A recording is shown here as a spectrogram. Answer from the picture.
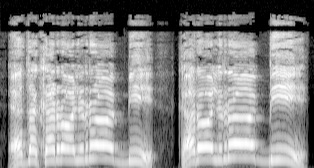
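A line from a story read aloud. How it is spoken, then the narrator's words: Shouted. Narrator (Russian): закричал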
